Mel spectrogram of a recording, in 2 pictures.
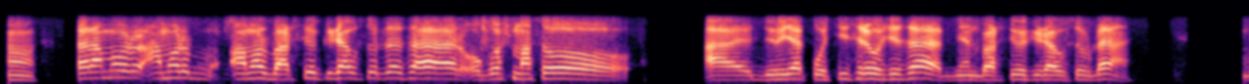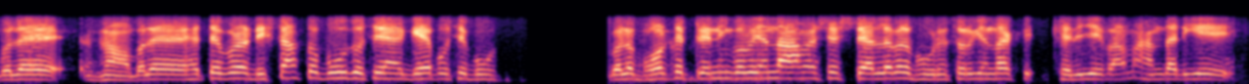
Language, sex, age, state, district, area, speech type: Odia, male, 30-45, Odisha, Sambalpur, rural, conversation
